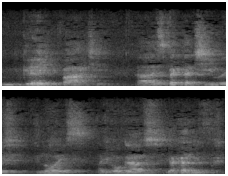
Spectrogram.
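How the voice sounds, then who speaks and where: Amid audible room echo and noticeable background noise, a man with a medium pitch talks at a fairly slow pace with fairly even intonation. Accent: Bahian. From Bahia, Brazil. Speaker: law professor. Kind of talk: conference talk.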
